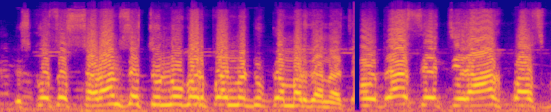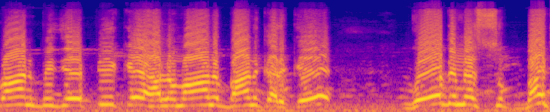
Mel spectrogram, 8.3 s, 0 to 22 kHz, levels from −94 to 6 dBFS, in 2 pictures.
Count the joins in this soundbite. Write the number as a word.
one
